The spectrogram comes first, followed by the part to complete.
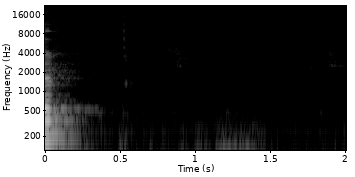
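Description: A man's spoken word trailing off, then a quiet pause broken by one faint, short click about half a second in.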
